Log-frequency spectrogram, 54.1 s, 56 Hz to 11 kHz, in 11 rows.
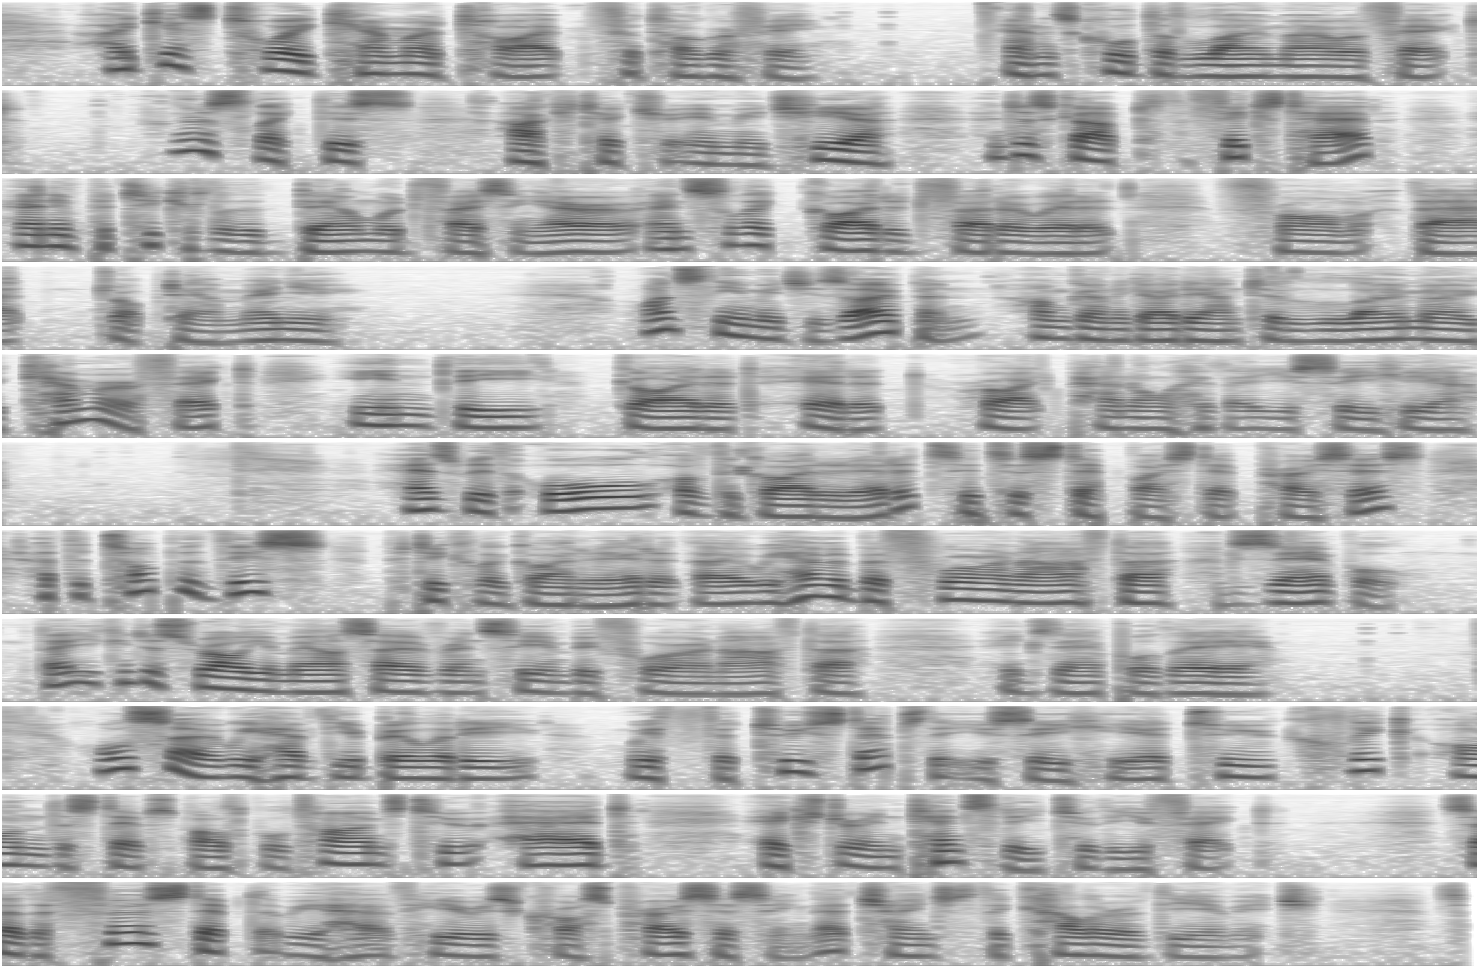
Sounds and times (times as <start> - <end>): Speech: 0.3 - 16.0, 16.9 - 24.7, 25.9 - 38.7, 39.6 - 54.0.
